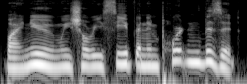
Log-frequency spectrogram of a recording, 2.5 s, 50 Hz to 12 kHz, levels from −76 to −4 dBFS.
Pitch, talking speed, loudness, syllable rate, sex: 170 Hz, 195 wpm, -16 LUFS, 5.6 syllables/s, female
